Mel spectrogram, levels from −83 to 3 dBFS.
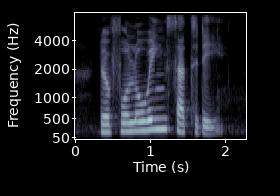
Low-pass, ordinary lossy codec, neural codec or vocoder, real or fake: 7.2 kHz; none; none; real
